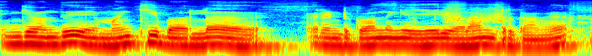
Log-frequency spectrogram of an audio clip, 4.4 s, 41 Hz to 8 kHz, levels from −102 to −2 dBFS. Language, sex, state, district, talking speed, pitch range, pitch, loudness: Tamil, male, Tamil Nadu, Nilgiris, 110 wpm, 110-125 Hz, 115 Hz, -13 LUFS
